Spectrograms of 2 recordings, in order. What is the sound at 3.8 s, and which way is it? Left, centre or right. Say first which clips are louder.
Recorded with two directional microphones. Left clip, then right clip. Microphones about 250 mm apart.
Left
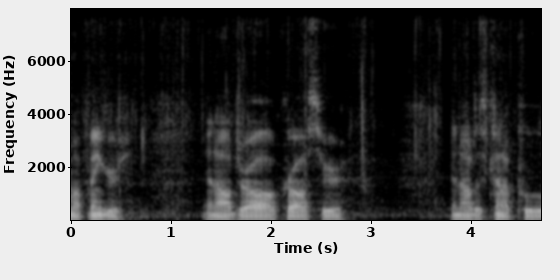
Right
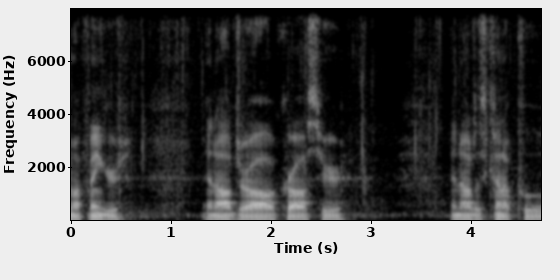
Speech: right 3 dB; right.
